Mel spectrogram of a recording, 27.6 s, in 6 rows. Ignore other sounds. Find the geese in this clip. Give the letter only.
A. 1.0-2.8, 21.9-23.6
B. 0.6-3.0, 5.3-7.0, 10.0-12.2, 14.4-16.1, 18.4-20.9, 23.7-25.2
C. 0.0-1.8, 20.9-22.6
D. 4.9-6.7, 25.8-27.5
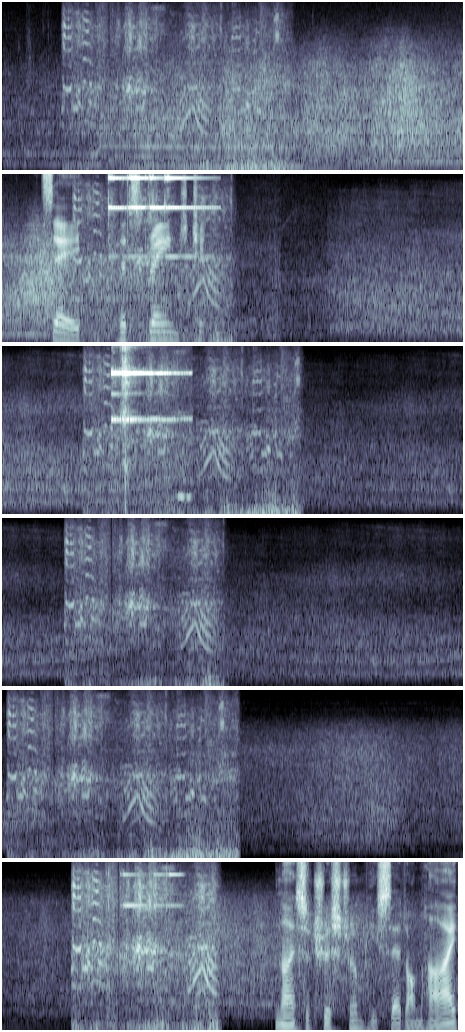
B.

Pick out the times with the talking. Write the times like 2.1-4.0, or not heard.
4.9-6.7, 25.8-27.5.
